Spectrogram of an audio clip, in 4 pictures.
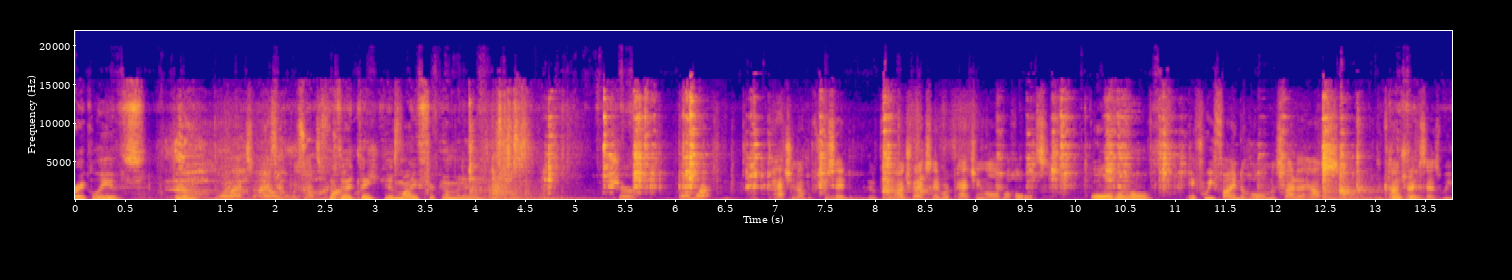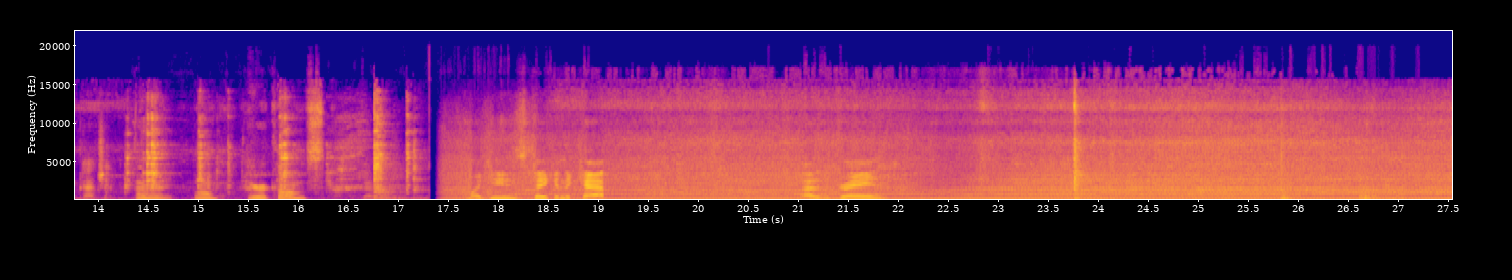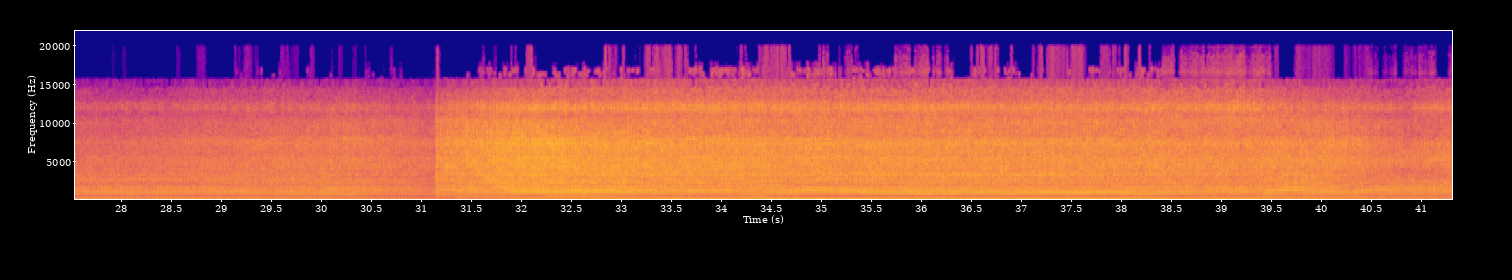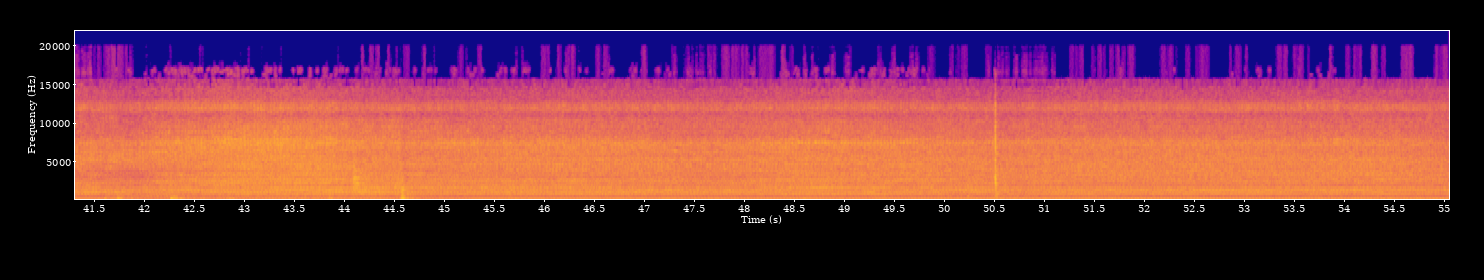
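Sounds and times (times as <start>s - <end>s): pump engine running: 17.4s - 55.0s.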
